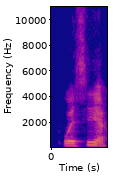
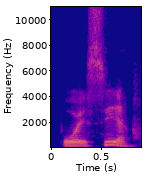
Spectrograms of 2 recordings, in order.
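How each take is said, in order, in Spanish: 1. Las vocales del medio se funden, la primera se cierra hacia la u. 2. Las vocales del medio se mantienen en sílabas separadas. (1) "dije poesía, como una especie de U" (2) "Yo no dije poesía"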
